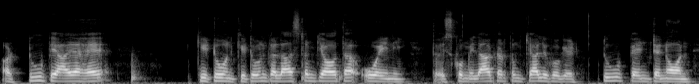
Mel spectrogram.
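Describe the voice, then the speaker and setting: A man's voice: on the high side, level tone, moderate pace, narrow, tinny audio. A man teaching a chemistry exam-prep lesson, asking himself questions and counting carbons aloud step by step. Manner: asks rhetorical questions and answers them himself.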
